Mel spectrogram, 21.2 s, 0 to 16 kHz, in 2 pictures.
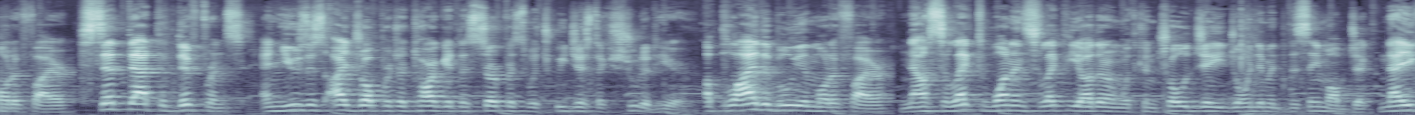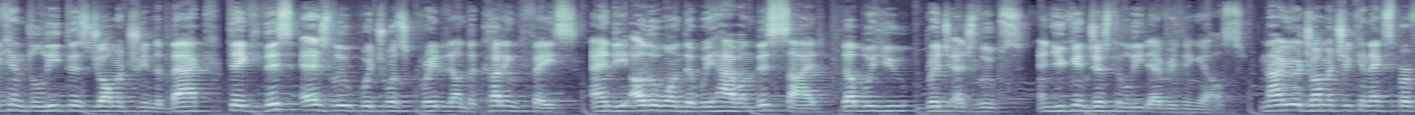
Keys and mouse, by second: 0.5-2.5 drag, 4.2 middle click, 5.2 z, 5.3-6.0 drag, 6.4 middle click, 6.8 click, 7.6 shift+click, 9.3 ctrl+j, 9.7 Tab, 10.0 1, 10.2 alt+z, 10.2 alt+click, 11.1 x, 11.9 drag, 12.1 z, 12.2 click, 12.2 1, 12.5 drag, 12.7 shift+drag, 13.5 ctrl+click, 14.0 z, 14.3 click, 14.6 click, 14.8 z, 15.6 click, 16.2 click, 16.3 middle click, 16.5 middle click, 16.8-19.5 typing, 17.9 click, 19.6-19.9 drag, 19.9 Tab, 20.6 shift+click, 20.9 click.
